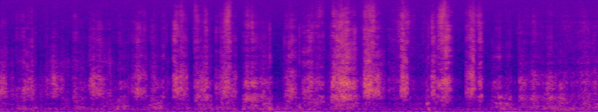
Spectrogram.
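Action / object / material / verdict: tap / small plastic card deck box / plastic / none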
